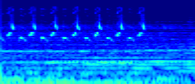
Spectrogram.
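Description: Bird chirps from a Skyrim birds mod, a quick series of about eight high, evenly spaced tweets over a steady low game ambience, fading out after the first second and a half.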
